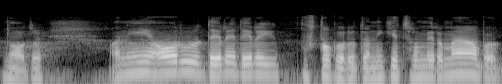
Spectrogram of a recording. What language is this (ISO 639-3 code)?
nep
